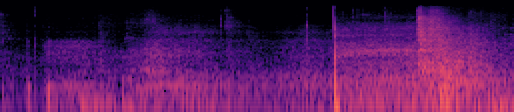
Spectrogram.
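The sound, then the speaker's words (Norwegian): A door shuts with a single sharp, solid thud partway through, against a steady background hum, followed by a brief rustling shuffle. “Der, der ble døra lukka.”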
